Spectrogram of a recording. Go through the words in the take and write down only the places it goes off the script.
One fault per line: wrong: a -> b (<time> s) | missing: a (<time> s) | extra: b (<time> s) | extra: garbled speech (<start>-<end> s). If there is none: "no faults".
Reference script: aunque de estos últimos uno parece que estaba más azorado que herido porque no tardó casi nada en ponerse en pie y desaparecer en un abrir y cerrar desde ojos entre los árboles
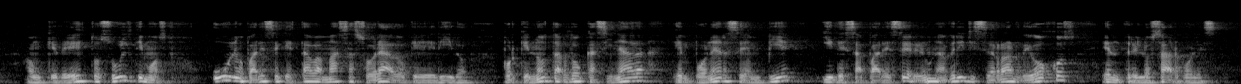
wrong: desde -> de (10.2 s)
